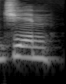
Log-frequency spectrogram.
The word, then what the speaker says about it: gym: can hear here the gym junkie the g is a soft g it's not a hard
